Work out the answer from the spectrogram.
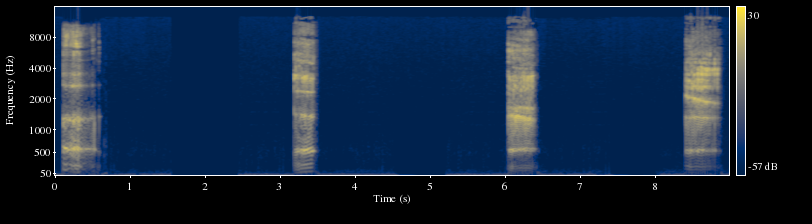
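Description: Four separate loud burps with quiet gaps between them, from a sound-effect recording.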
